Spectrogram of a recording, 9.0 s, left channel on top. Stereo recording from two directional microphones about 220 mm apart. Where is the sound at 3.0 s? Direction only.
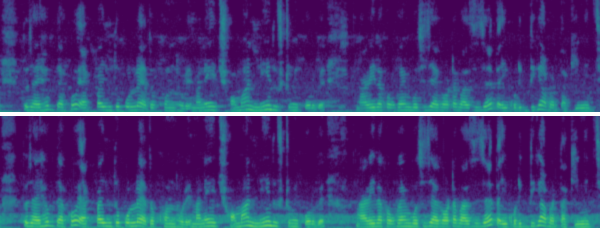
15° right (ahead or behind).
